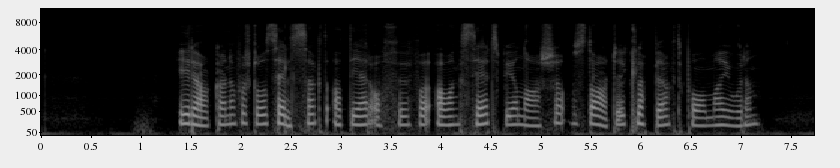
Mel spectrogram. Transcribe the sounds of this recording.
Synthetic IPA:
ɪɾɑːkæɳəfɔʂʈoːsɛlsɑkt̪ʰɑt̪̚d̪iːæːɾʔɔ̰fəɾfɔɾʔɑʋɑŋseːʈspɪʊnɑːʃəʔoːst̪ɑːʈəɾkʰlɑpəjɑkt̪pʰɔːmɑɪjuːɾən

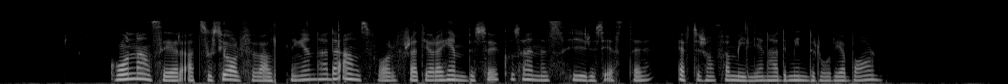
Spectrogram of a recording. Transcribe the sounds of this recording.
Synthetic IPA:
hʊnanseːɾa̰t̪sʊsɪɑːlfœɾvalt̪nɪŋənɦad̪ːəʔansvɑ̰ːɾfœɾat̪jœːɾaɦɛmbɛsø̰ːkhʊshɛnːəshyːɾɵsjɛ̰st̪ʰəɾ | ɛft̪əʂɔmfamɪljənhad̪ːəmɪnd̪əɾoːɾɪɡabɑːɳ

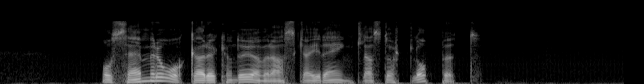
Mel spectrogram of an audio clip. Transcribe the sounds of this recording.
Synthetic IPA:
ɔsɛmɾəoːkaɾəkʰɵnd̪əøːvəɾaskaɪd̪ɛɛŋklast̪œʈːlɔpːət̪

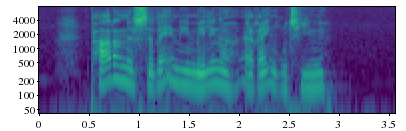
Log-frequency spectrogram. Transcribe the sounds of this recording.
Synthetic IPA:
pʰɑ̈ːɾɐnəsːeðˠʋɛ̰nliəmele̝ŋɐæɐʁɛ̰ːnʁut͡sʰiːnə

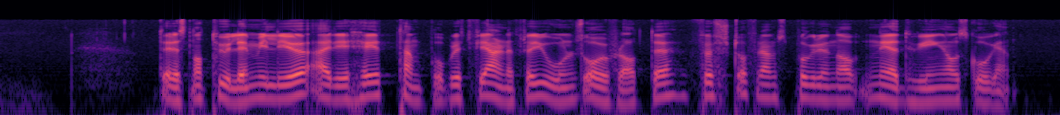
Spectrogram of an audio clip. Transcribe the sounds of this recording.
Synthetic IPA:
d̪̥eːɾəsnɑt̪ʰʉːɭɪəmɪljøːʔæ̰ːɾiːhœʏt̪ʰːæmpʊbɽɪt̪fjæːɳəfɾɑːjuːɳ̩soːʋəfɽɑːt̪əfœʃʈoːfɾɛmst̪̚pʰoːɡɾʉnɑːʋneːd̪ʉɡɪŋɑːʋskuːɡə̰n

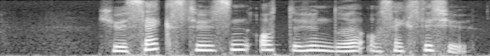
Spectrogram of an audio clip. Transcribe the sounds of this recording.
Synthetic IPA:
çʉːəsɛkst̪ʰʉːsn̩ʔɔt̪əhʉnd̪ʁəʔoːsɛkst̪ɪʃʉ̰ː

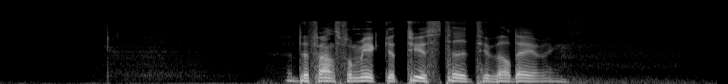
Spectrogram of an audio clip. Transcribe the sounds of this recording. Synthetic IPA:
d̪ɛfansfœɾmʏkːət̪ʰʏst̪ʰiːd̪̚t̪ʰɪlvæɖeːɾɪŋ

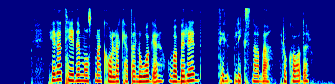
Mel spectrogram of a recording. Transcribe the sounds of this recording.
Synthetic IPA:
heːlat̪ʰiːd̪ənmɔst̪əmankʰɔlːakʰat̪aloːɡəɾɔvɑːɾbɛɾɛd̪ː | t̪ʰɪlblɪksnabːa | ɾɔkʰɑːd̪əɾ

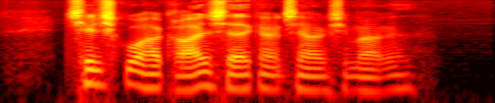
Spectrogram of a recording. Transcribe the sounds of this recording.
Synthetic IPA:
t͡sʰe̝lsɡ̥uɐɦɑ̈ɡ̥ʁɑ̈ːd̥isæð̞ˠɡ̥ɑ̈ŋ̰t͡sʰe̝lɑ̈ŋɕəmɑ̈ŋ̰ð̞̩ˠ

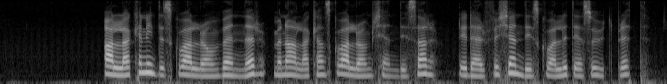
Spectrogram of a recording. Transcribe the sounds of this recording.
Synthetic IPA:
alːakʰanɪnt̪əskvalːaɔmvɛnːəɾmɛnalːakʰanskvalːaɔmɕɛnd̪ɪsaɾd̪ɛæɖæɾfœɾɕɛnd̪ɪskvalːət̪æʂɔʉ̟ːt̪bɾɛt̪ː

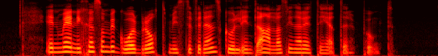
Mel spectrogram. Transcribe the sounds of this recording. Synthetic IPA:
ʔɛnmɛnːɪɧasɔmbɛɡoːɾbɾɔt̪ːmɪst̪əɾfœɖɛnskɵlːʔɪnt̪əalːasiːnaɾɛt̪ːɪɡhḛːt̪ə̰ɾpʰɵ̰ŋk̚t̪

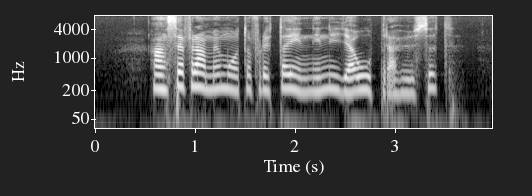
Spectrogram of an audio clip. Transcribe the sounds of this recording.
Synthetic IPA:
hanseːɾfɾamːɛmuːt̪ɔflʏt̪ːaɪnːɪnyːauːpəɾa̰ɦʉ̟ːsət̪

